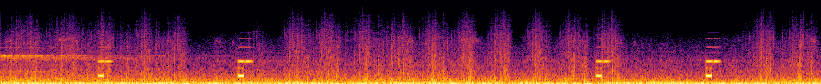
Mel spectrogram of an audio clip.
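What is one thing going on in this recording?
Short electronic beeps sound a few times.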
